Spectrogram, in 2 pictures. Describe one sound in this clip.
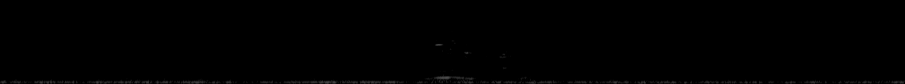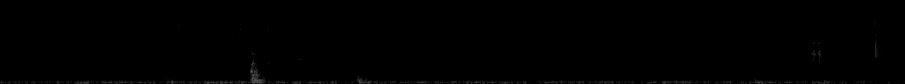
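A paintbrush dabs and scratches softly on a surface.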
